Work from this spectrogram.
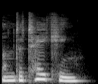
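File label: "undertaking", British English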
